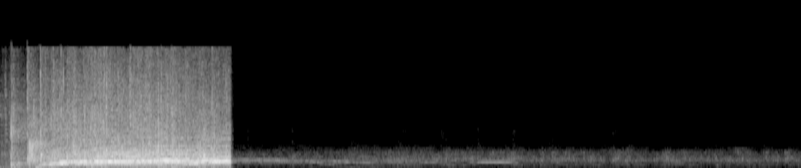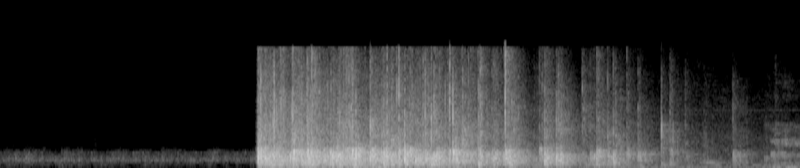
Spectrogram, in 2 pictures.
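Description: Audience applauding loudly after a choir song. The applause cuts off abruptly after about a second and a half, leaving a few seconds of faint room tone. It starts again suddenly about seven seconds in and dies away near the end.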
